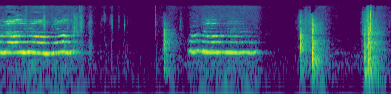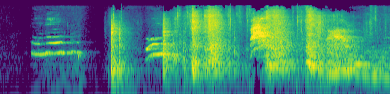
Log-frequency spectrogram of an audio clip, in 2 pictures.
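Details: A cat meows repeatedly, with clear harmonic cries about every two seconds and short breaks between them. Loud broadband rustling and scuffling noise then takes over the second half.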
